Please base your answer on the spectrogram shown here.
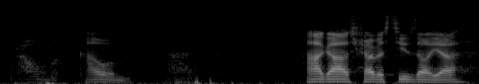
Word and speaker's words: Cowm: Cowm. Cowm.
